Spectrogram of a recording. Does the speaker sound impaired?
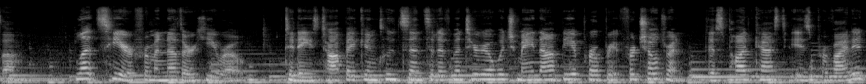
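No.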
